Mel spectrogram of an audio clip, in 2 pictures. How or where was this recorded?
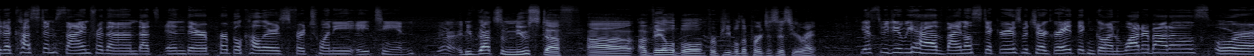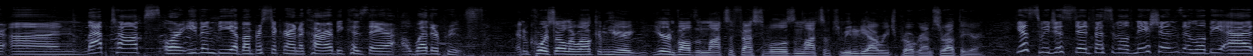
busy venue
